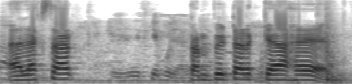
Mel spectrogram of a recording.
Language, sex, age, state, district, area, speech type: Urdu, male, 30-45, Delhi, Central Delhi, urban, read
